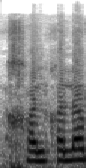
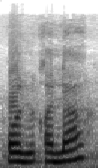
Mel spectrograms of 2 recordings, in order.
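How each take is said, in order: First: It starts with a raspy kh sound. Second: It starts with a deep q sound. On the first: The speaker calls it wrong. "बहुत लोग बोलते हैं जो कि गलत लफ्ज़ है" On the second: The speaker calls it right. "अच्छे से प्रोनाउंस करें"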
